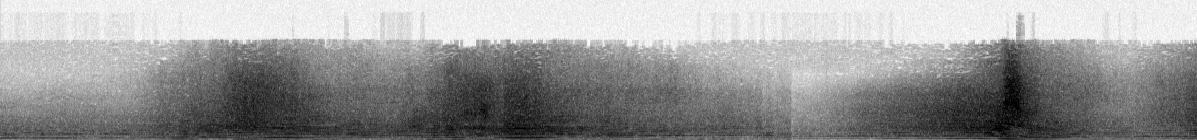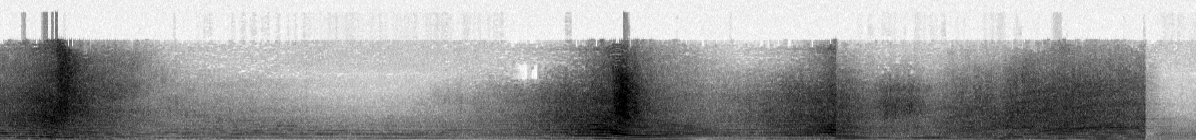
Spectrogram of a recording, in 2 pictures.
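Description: Race cars warming up at the Hockenheimring in the Assetto Corsa racing game, engines revving and droning in repeated rising and falling sweeps, with several loud, close swells of acceleration over a steady engine bed, no talk.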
